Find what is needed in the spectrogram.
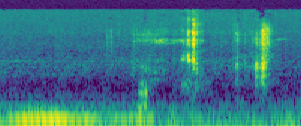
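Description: Brief dry rustling and crackling, a handful of short crackles about a second in, over a low rumble of handling or wind on the microphone.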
